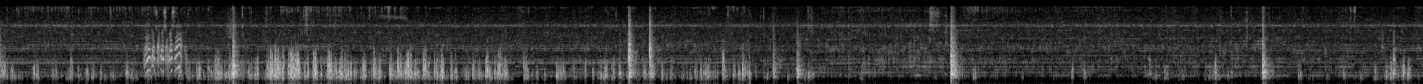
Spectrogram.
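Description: Sandpaper rubbed by hand around the clutch-side oil-seal bore of a Yamaha 125ZR's aluminium crankcase, cleaning the bore so the seal goes in easily: a run of quick rasping strokes over the first few seconds, then a few scattered knocks.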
